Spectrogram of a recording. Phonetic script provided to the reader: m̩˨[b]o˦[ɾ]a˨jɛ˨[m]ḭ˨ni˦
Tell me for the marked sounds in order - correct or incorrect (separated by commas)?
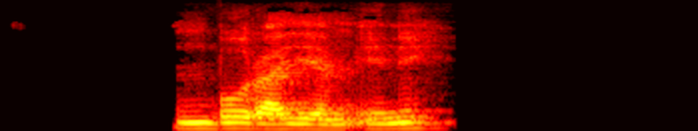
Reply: correct, correct, correct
